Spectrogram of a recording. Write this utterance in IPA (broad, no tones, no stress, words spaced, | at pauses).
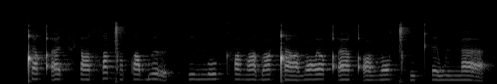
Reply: ǃɛqʼɛt͡sʰɪ sˤɛɡ͡ǀɪtˤɪbə | ɪŋo kʰəðˤudˤoǃa ðˤojoqʼɛ qʼuðˤu ǀʰɪkʰɛwɘŋa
